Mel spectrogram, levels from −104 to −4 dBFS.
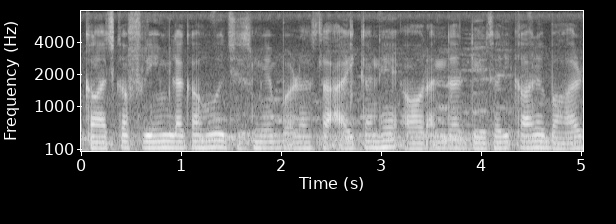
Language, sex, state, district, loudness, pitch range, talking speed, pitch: Hindi, male, Madhya Pradesh, Katni, -17 LUFS, 120-130 Hz, 190 wpm, 125 Hz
